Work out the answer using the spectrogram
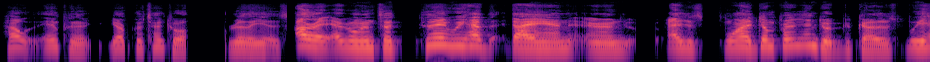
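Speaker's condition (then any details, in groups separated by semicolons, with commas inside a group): Cerebral palsy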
